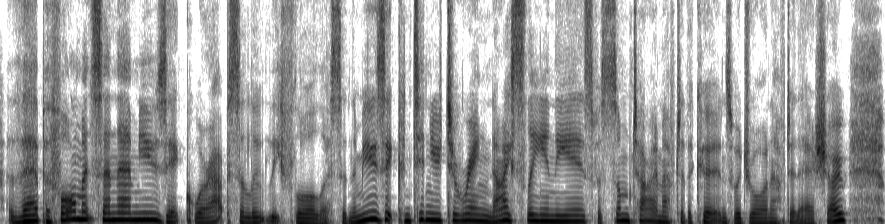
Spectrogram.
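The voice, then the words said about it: Put-on Northern English accent. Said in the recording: “I did a Northern English accent there instead of a Denmark accent”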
